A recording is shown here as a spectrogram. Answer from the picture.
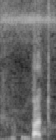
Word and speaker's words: but: pronunciation of put, P-U-T, is like oh, put. But when we come to like but, B-U-T, but, say put and but. Why? Because of the phonetics.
